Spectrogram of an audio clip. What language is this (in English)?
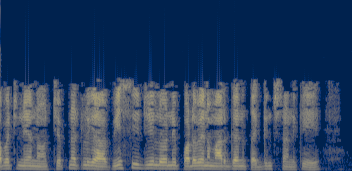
Telugu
